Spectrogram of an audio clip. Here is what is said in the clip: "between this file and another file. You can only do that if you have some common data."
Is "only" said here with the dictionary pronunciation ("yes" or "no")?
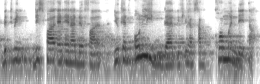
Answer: yes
